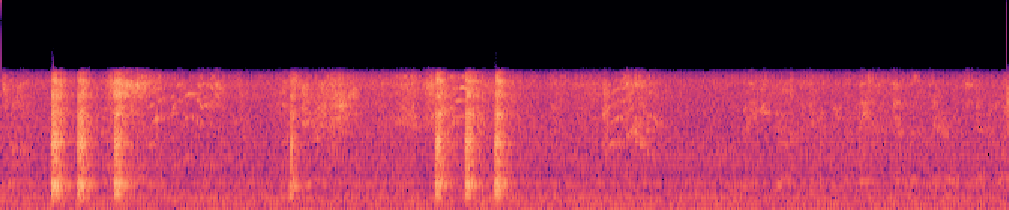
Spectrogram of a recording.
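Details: A Pekingese attacking its new toy before Christmas while it is being wrapped gives sharp, high yapping barks in quick bursts of three against a low indoor hum.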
